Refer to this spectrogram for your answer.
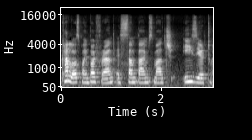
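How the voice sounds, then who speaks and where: The speaker talks at a moderate pace in a Polish accent. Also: woman. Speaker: channel host. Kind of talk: casual chat. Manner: animated.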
